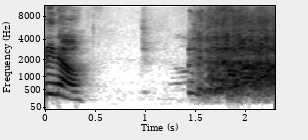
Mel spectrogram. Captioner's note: laughter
